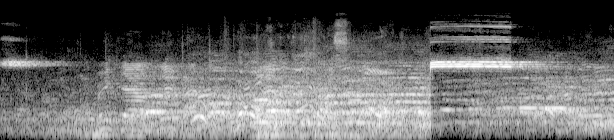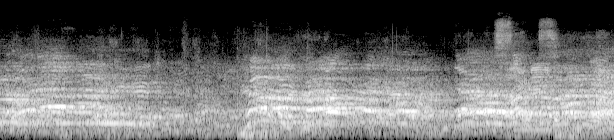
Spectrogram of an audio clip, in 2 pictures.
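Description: Spectator voices and chatter echoing in a school gym during a wrestling bout, with a shrill steady tone about a second long a little over four seconds in, the referee's whistle or the scoreboard buzzer stopping the action.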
